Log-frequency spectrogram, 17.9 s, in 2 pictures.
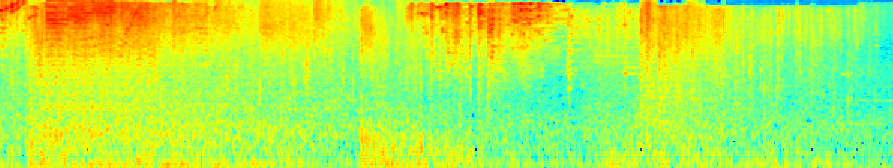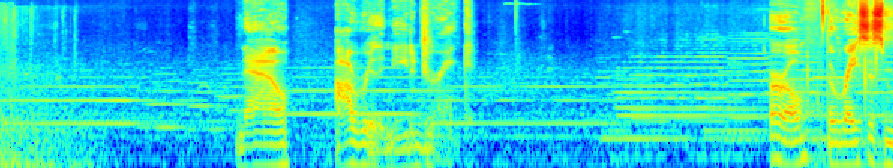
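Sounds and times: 
thermal detonator explosion in an alley full of droids: 0.0s - 10.0s
speech: 12.4s - 13.5s, 16.6s - 17.8s.

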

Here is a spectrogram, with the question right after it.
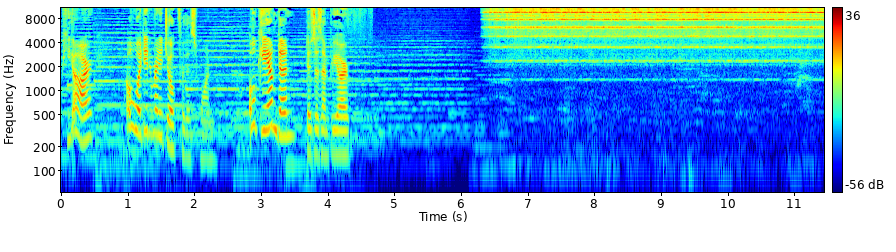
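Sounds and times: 
speech: 0.1s - 4.4s
long bell ringing: 6.3s - 11.4s.

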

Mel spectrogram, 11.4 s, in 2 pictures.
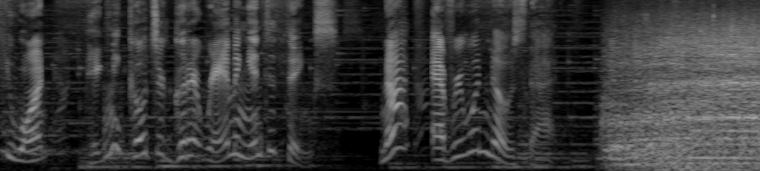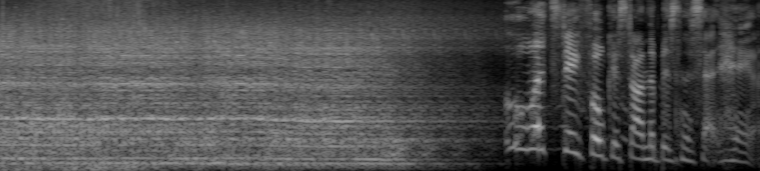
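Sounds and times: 
speech: 0.2s - 6.2s, 9.8s - 11.3s
air rushing through pneumatic delivery tubes: 4.5s - 9.4s.

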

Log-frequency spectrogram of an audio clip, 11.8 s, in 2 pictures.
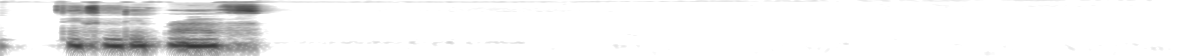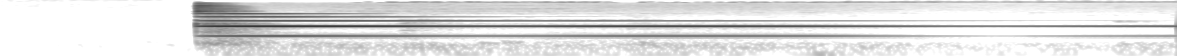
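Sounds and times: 
speech: 0.3s - 1.4s
meditation bell ringing to close practice: 6.9s - 11.7s.

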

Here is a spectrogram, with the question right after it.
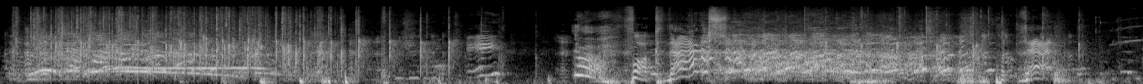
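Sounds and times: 
laughter: 0.0s - 1.8s, 3.1s - 4.4s, 5.6s - 11.4s
round of applause: 0.0s - 4.6s, 7.9s - 10.9s.

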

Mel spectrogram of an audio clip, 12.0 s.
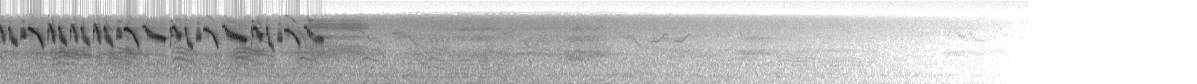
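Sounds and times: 
Eurasian skylark song: 0.0s - 7.7s.

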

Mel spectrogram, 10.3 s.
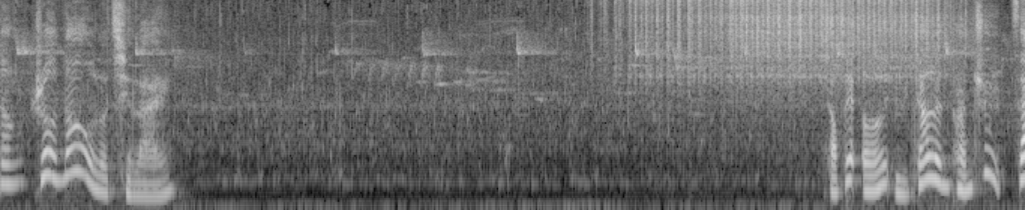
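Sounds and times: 
babbling stream: 0.0s - 10.2s
speech: 0.4s - 1.8s, 8.3s - 10.2s.

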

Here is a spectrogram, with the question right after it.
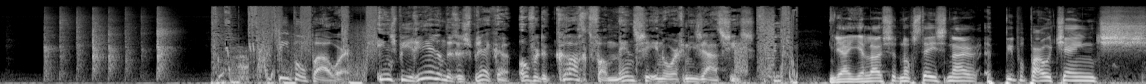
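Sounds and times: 
handclaps: 0.4s - 1.9s
speech: 2.5s - 11.4s.

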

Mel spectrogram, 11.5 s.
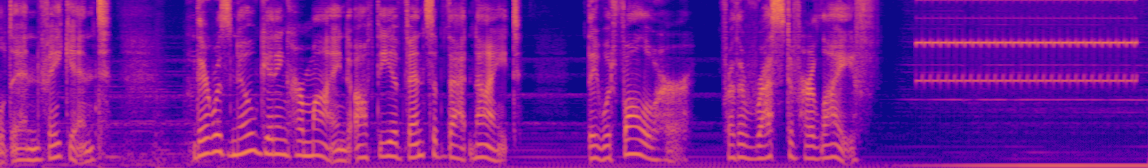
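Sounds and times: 
speech: 0.0s - 1.2s, 1.9s - 5.2s, 5.9s - 8.8s
low constant hum: 0.0s - 11.4s
telephone ringing: 9.2s - 11.4s.

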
